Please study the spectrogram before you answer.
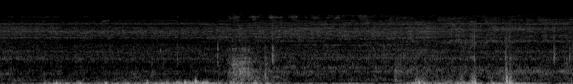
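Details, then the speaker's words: Car cooling system under pressure after hoses reconnected: airy hiss with gurgling spurts and bubbling; cracked, leaking heater core. "coś to za dużo syczy aż tak mocno leci o nagrzewnica"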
